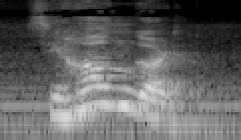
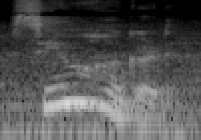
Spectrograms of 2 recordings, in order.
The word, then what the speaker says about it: सिंहगड: वाघ वाघ सिंह सिंह काही जण म्हणतात सिंहगड सिंहगड नाही हो ह वर अनुस्वार नाहीये सिंहगड स वर अनुस्वार आहे आपण शुद्ध उच्चारले पाहिजेत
